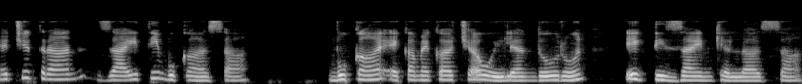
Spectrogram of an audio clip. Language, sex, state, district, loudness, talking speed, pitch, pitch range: Konkani, female, Goa, North and South Goa, -17 LUFS, 95 wpm, 200 Hz, 185-225 Hz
